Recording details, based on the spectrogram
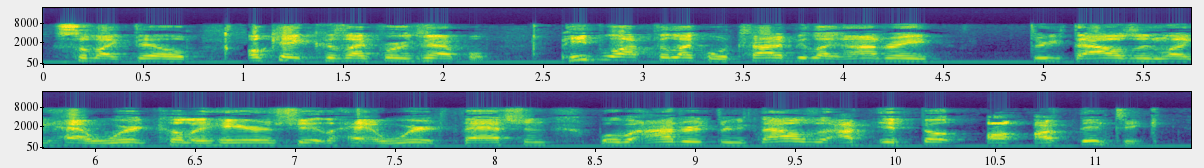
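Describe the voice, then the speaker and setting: A man's voice: a little high, fairly even intonation, moderate pace, fairly bright tone. A man hosting a podcast, chatting casually and giving his opinions in informal, profane slang. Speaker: podcast host. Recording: muffled lo-fi audio with hum, hiss.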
